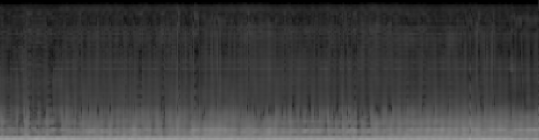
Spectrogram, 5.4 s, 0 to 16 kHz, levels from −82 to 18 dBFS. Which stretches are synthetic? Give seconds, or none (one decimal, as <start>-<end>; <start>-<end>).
0.0-5.4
